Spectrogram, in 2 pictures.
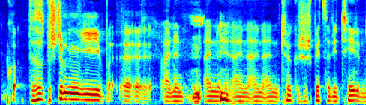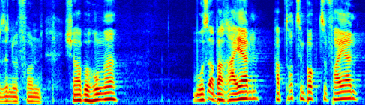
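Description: A man's voice: fairly low pitch, normal speed. A man chatting casually with friends in a playful, teasing, quizzical way. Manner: playful, quizzical, laughs often. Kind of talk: casual chat among friends.

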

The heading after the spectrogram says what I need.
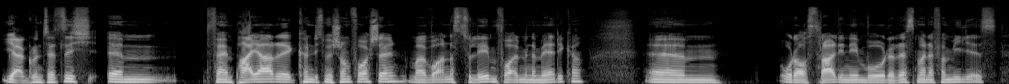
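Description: A man from Nuremberg, co-hosting a podcast and answering in a measured, thoughtful way. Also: on the low side, fairly even intonation, dry recording, clean studio sound. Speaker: podcast co-host. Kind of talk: podcast conversation.

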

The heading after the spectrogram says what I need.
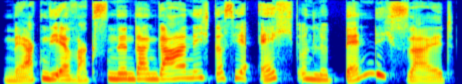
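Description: A woman voicing a lively, mischievous young girl in a storybook reading, excited and bubbly. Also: fairly high pitch, measured pace, dry recording, studio quality, voice pushed up.

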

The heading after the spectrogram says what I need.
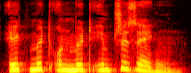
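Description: A man's voice: very high voice, very animated, moderate pace, dark tone, pitched above the performer's own voice. A man voicing a stubborn, earnest little boy with a raised, pleading voice in a storybook reading.

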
